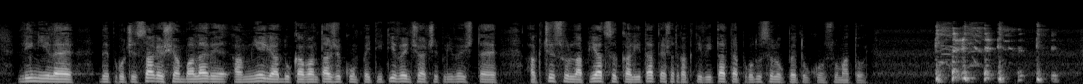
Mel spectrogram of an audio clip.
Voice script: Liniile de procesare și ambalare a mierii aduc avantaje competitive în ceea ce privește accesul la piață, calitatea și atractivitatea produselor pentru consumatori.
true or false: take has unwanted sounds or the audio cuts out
true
